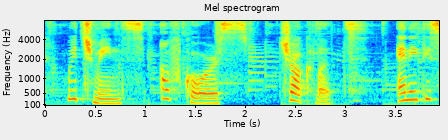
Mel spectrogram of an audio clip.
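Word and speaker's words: שוקולד: Chocolate, which means, of course, chocolate, and it is spelled with shin, vav, kuf, vav, lamed, daled.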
